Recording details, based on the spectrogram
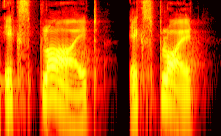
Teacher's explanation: this oil diphthong is on the stressed syllable it is taking place in the stressed syllable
